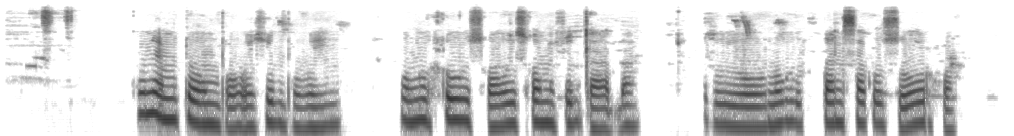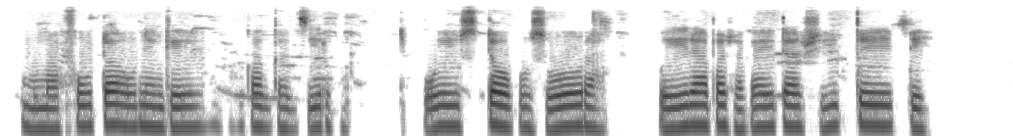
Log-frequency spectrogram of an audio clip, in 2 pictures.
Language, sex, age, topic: Ndau, female, 18-24, health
